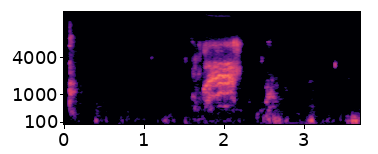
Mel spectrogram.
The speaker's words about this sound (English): I hear you. I hear the cat.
